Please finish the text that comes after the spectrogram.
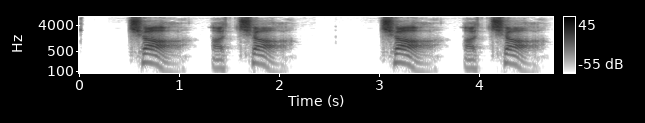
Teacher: no es como que estemos separando la T de la SH, sino que es uniéndolas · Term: africado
